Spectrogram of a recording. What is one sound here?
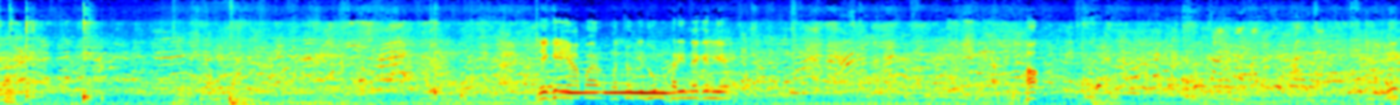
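A large outdoor crowd of men, women and children chatters loudly all around.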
